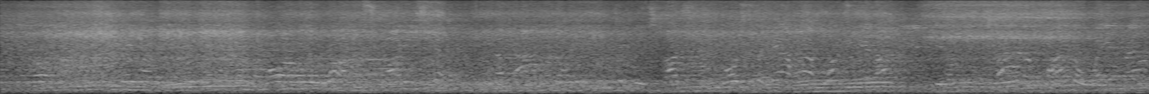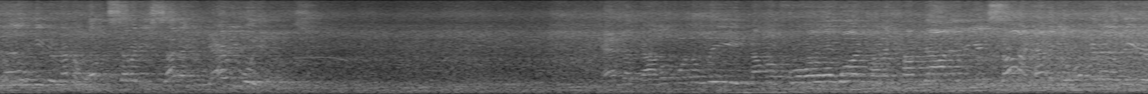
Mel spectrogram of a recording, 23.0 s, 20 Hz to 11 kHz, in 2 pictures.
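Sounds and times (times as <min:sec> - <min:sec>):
truck engines revving: 0:00.0 - 0:22.9.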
